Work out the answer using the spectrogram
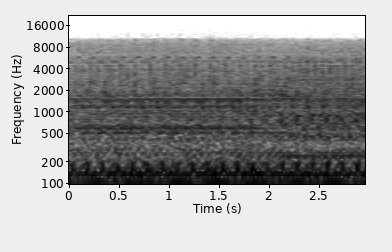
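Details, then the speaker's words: Vauxhall Vivaro diesel van, first start after an overdue service with new oil and filters: steady diesel idle with even regular clatter about three beats a second, no odd knocks, no leaks; normal idle. "sounds nice enough for a dirty old diesel yeah sounds good"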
